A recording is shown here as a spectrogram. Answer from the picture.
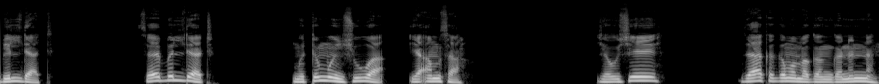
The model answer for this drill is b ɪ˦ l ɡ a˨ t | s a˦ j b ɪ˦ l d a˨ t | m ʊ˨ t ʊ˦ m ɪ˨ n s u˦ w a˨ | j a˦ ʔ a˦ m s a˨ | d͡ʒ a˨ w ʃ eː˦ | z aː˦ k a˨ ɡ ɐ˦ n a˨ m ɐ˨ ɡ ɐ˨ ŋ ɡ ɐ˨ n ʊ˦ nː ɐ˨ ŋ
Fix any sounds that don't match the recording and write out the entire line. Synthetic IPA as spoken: b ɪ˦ l d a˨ t | s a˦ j b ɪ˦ l d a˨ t | m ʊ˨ t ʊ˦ m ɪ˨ n ʃ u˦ w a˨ | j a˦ ʔ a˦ m s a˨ | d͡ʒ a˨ w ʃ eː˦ | z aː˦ k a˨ ɡ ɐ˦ m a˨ m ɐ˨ ɡ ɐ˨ ŋ ɡ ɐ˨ n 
